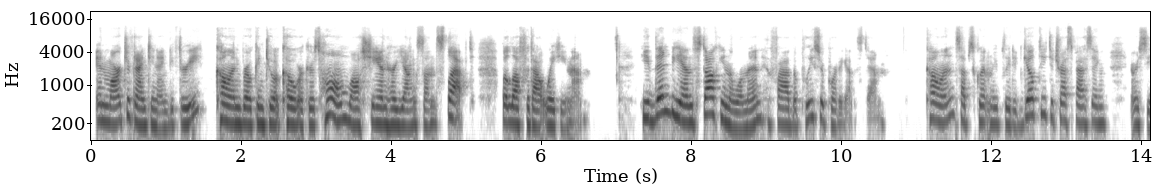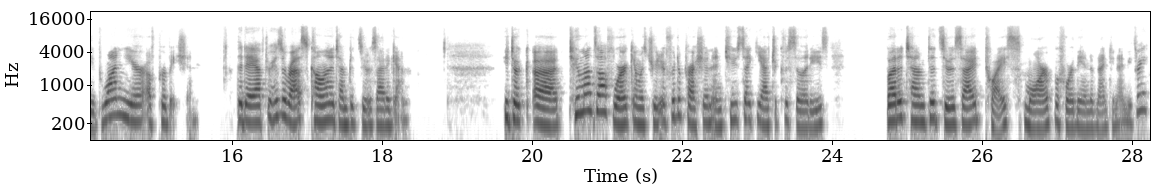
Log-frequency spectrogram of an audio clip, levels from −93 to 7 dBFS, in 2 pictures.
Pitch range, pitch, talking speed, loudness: 190-240 Hz, 210 Hz, 175 wpm, -28 LUFS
